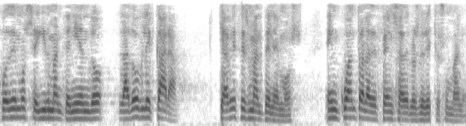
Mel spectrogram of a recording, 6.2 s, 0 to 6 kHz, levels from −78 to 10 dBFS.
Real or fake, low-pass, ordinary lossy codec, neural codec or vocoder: real; 5.4 kHz; AAC, 24 kbps; none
